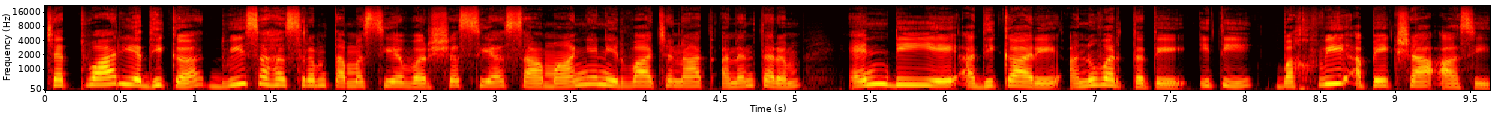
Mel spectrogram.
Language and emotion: Sanskrit, neutral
